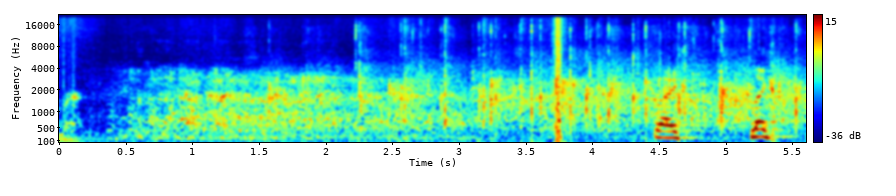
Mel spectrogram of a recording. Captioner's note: laughter and applause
